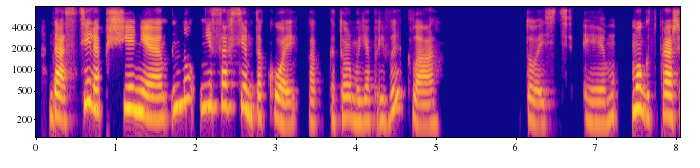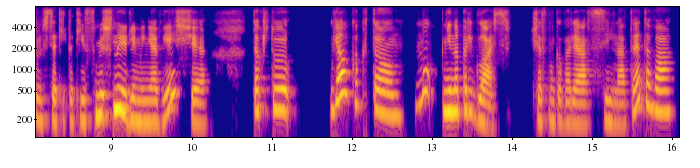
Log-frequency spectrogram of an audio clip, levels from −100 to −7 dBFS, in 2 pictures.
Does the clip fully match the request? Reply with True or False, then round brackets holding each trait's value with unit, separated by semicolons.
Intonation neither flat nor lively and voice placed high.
False (6.6 semitones; 215 Hz)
